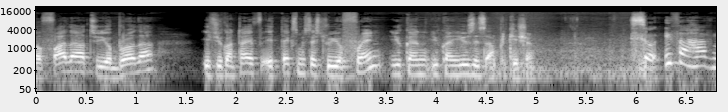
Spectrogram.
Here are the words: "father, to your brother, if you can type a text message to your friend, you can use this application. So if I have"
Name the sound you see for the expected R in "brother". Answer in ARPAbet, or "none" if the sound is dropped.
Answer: R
